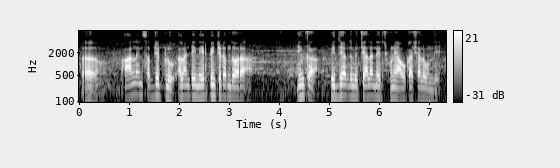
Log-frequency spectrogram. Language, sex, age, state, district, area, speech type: Telugu, male, 30-45, Telangana, Khammam, urban, spontaneous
